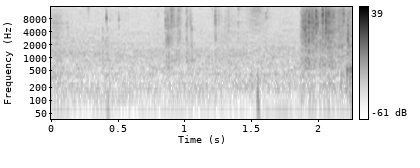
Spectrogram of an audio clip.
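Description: Faint clicks and rustles of a plastic tub and food being handled, then a loud crinkle of a plastic bag near the end.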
